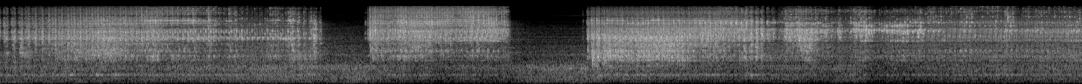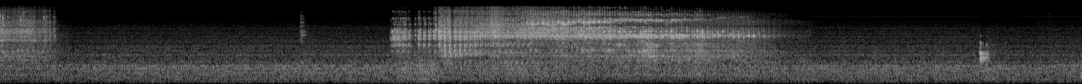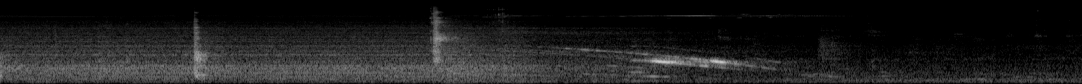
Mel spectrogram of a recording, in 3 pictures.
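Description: Wood lathe turning a walnut jar lid while a hand-held turning tool cuts across its face, giving four long bursts of scraping shaving noise. In the pauses and in the second half the lathe runs on with a steady hum, broken by a few light taps.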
